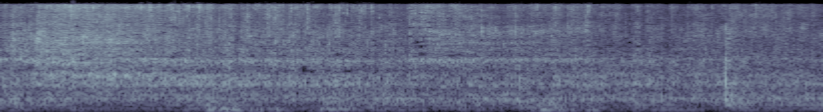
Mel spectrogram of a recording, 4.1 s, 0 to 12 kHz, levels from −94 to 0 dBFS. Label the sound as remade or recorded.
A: recorded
